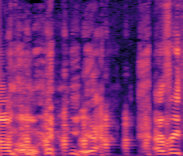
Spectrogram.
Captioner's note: laughing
